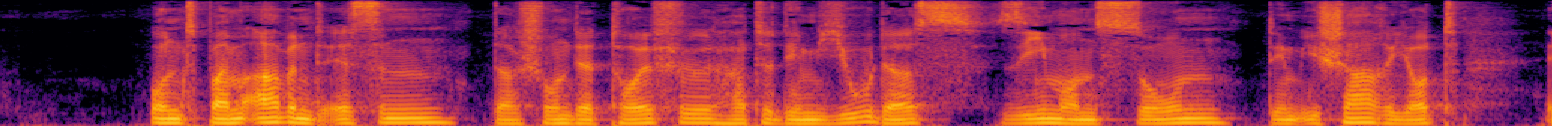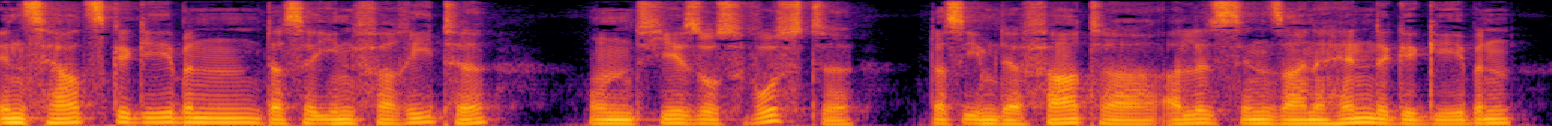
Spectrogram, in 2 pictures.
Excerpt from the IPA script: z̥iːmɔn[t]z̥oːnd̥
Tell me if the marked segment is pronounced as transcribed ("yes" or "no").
no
